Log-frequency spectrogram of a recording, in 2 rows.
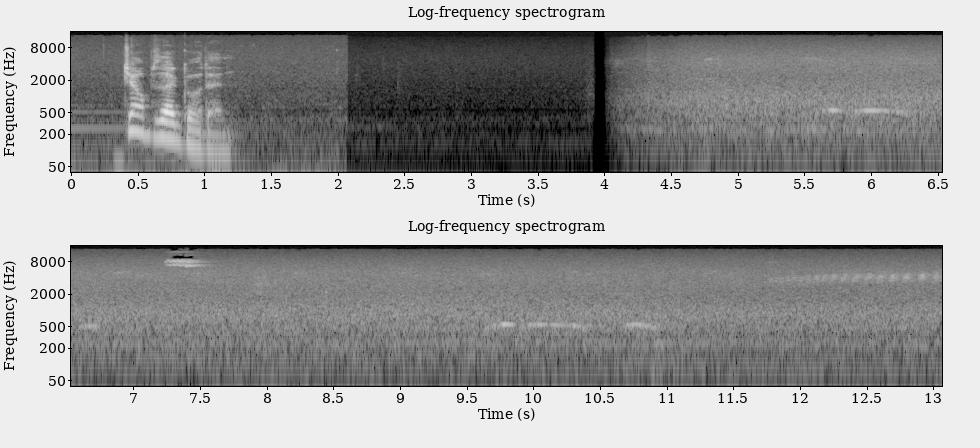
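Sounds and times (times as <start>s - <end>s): steady outdoor hiss: 0.0s - 13.0s
dove cooing: 5.6s - 7.4s, 9.6s - 11.1s.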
